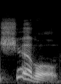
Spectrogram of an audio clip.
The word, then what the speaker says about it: Cherbourg: We are in Sher and we should get it correct as well because there's a G on the end of it, but the French don't pronounce the G.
